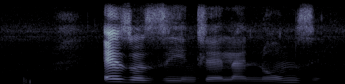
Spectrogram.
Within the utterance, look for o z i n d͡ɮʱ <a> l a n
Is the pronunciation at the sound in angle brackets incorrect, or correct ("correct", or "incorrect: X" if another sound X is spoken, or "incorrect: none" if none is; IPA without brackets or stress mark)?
incorrect: ɛ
